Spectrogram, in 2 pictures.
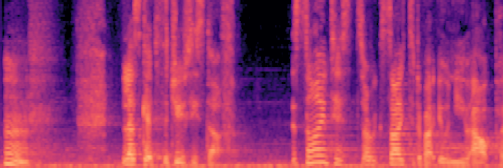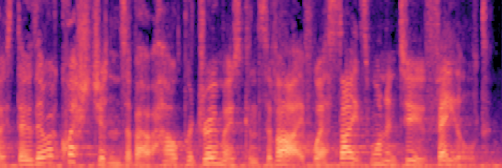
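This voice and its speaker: An actress playing an upbeat female documentary journalist in a video game, talking in a brisk, lively interviewing manner. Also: lowish voice, in a large hall, background noise, natural voice. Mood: bright, eager.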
